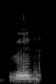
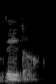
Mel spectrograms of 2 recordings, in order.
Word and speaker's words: वेद: Last chapters हैं ऑफ वेदा। अच्छा ये वेदा वगैरह इंग्लिश वाला प्रोनाउंसिएशन है इसलिए वो बीच बीच में आ जा रहा है। वेदा कहना गलत है मेरे हिसाब से, वेद ही कहना चाहिए।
